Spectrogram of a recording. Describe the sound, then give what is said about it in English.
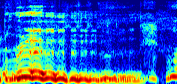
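A person imitates a horse's whinnying laugh, a loud vocal neigh with a rapidly wavering, bouncing pitch lasting over a second, ending with a brief pause and a short final burst. “That was my best go at a horse.”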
